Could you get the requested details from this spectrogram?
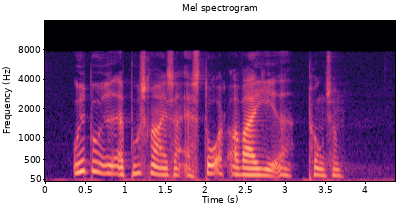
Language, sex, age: Danish, male, 42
